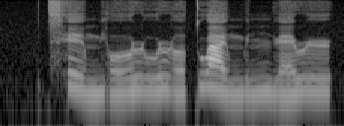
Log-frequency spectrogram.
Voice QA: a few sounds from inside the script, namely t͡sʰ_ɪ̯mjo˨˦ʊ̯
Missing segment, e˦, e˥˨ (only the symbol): e˥˨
